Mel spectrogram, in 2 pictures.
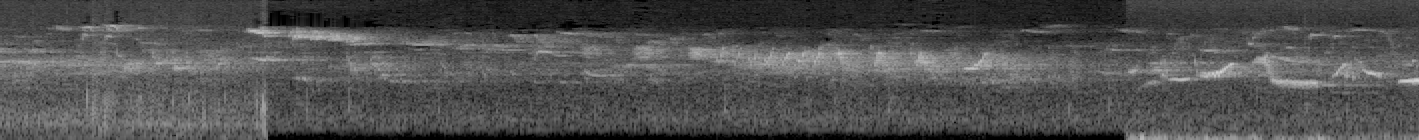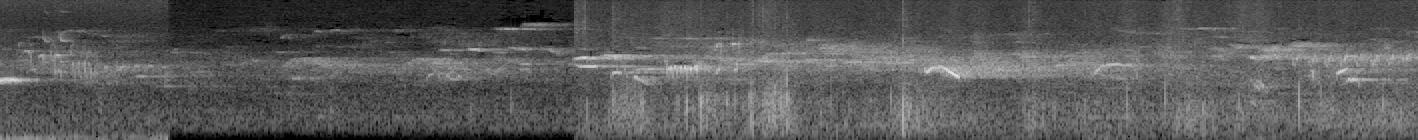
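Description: Small songbirds chirping and singing in quick, high rising and falling notes over faint outdoor background noise.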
